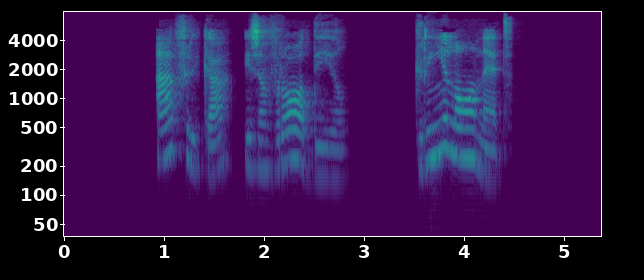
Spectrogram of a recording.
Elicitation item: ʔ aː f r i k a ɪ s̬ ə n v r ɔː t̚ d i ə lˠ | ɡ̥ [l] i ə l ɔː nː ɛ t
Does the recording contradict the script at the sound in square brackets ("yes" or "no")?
yes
